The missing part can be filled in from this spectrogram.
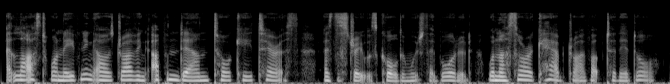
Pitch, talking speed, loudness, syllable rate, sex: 190 Hz, 280 wpm, -20 LUFS, 6.8 syllables/s, female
